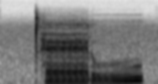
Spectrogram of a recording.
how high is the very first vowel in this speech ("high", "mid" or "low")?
mid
